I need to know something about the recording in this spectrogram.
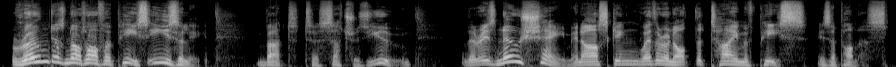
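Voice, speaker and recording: A man's voice: fairly high pitch, a bit bright, dry recording, studio quality. A man playing a proud, easily offended Roman envoy in a video game, with pompous, formal, oratorical delivery. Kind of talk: theatrical video game diplomacy voice lines.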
